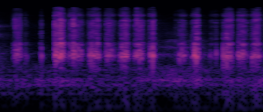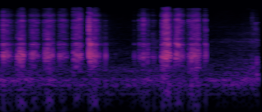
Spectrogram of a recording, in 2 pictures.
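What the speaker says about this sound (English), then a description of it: "We just took a steak knife and sawed those off." A steak knife saws back and forth through small plastic mounting tabs on a suction cup dash camera mount, a close, steady rasping in quick repeated strokes with a brief pause near the end.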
